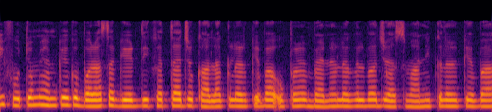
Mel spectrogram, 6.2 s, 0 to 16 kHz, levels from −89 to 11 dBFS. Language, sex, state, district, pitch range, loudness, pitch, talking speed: Bhojpuri, female, Uttar Pradesh, Gorakhpur, 195-210 Hz, -14 LUFS, 200 Hz, 225 wpm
